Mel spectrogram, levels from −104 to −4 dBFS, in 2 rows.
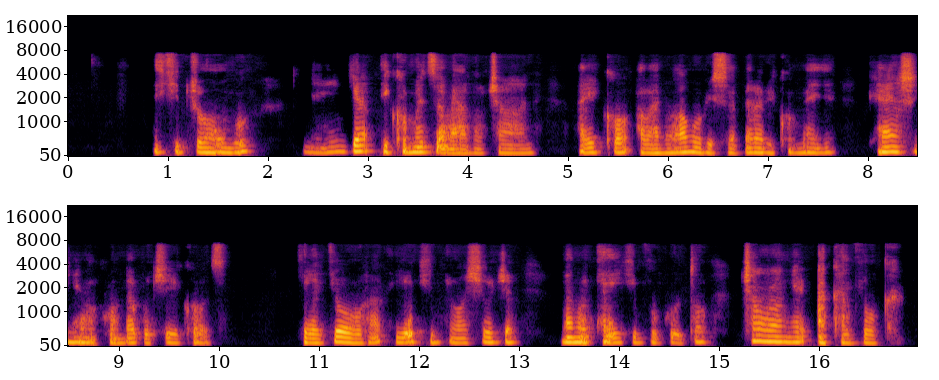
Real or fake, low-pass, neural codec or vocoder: fake; 7.2 kHz; codec, 24 kHz, 1 kbps, SNAC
